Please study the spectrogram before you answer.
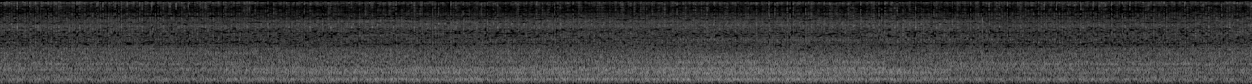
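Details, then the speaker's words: Porsche Cayenne after fuel pump and water pump replacement and temporary broken breather pipe repair: steady, even idle with smooth hum, no whine or knocking from the front; runs much smoother than before, healthy. "the car is running now much smoother than before water pump is done as well there's no more noise coming from"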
